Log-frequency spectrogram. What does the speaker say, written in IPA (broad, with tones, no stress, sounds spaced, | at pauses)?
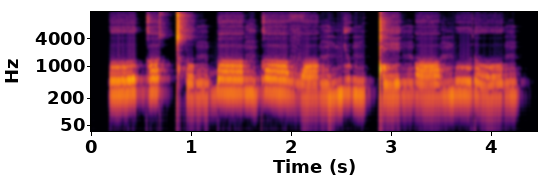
oː˨˥ ɡ ɔ˦ ǀʰ o˩˧ ŋ ɓ ɔː˦ ŋ ɡ ɔː˥˨ v ɔː˩˧ ŋ nʲ u˥˨ ŋ ǃ eː˨˥ ŋ ɔː˨˥ m uː˦ ɾ oː˨˥ ŋ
